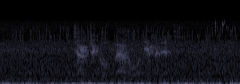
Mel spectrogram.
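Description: A man talks through a microphone.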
